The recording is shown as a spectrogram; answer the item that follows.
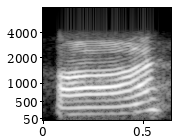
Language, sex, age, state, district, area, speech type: Maithili, male, 60+, Bihar, Begusarai, rural, conversation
